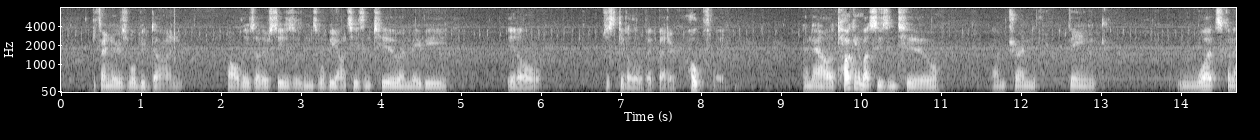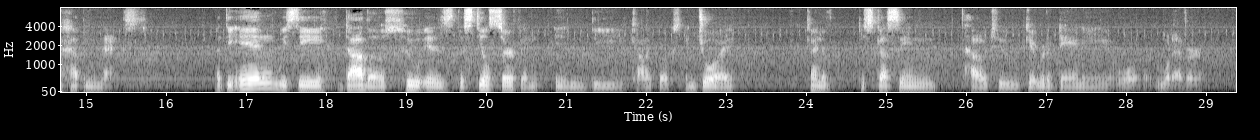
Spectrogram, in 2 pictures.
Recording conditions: sounds in the background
